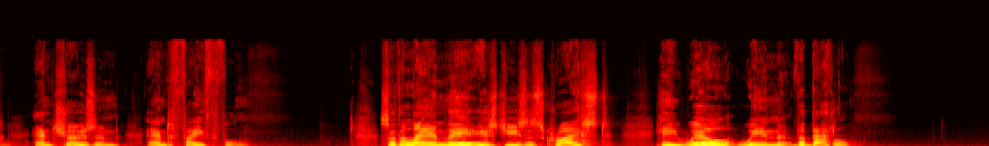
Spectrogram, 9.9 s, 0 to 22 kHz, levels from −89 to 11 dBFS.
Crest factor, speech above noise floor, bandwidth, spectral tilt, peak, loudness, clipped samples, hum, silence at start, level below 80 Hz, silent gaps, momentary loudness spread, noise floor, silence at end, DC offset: 20 dB; 50 dB; 16 kHz; -7 dB/octave; -4 dBFS; -22 LUFS; under 0.1%; none; 0.35 s; -64 dBFS; none; 19 LU; -71 dBFS; 1.4 s; under 0.1%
